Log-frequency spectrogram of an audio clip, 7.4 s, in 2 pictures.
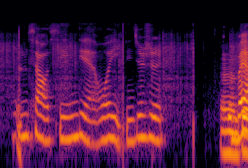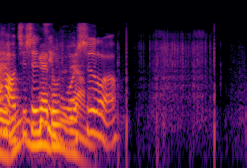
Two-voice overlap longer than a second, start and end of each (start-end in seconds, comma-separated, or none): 3.4-5.2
